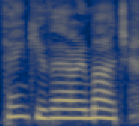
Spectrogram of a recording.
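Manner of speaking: coolly and calmly said. Retelling a scene with a goddess and a wizard, imitating a cool, calm reply. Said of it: "she says it just coolly and calmly".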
